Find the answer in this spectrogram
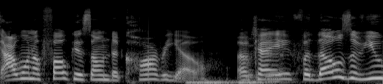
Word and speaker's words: Dakario: Really quick, I want to focus on Dakario. Okay, for those of you who don't know, it's like Dakario rhymes with Mario, and he got the super in front of it, and it ain't for no reason.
